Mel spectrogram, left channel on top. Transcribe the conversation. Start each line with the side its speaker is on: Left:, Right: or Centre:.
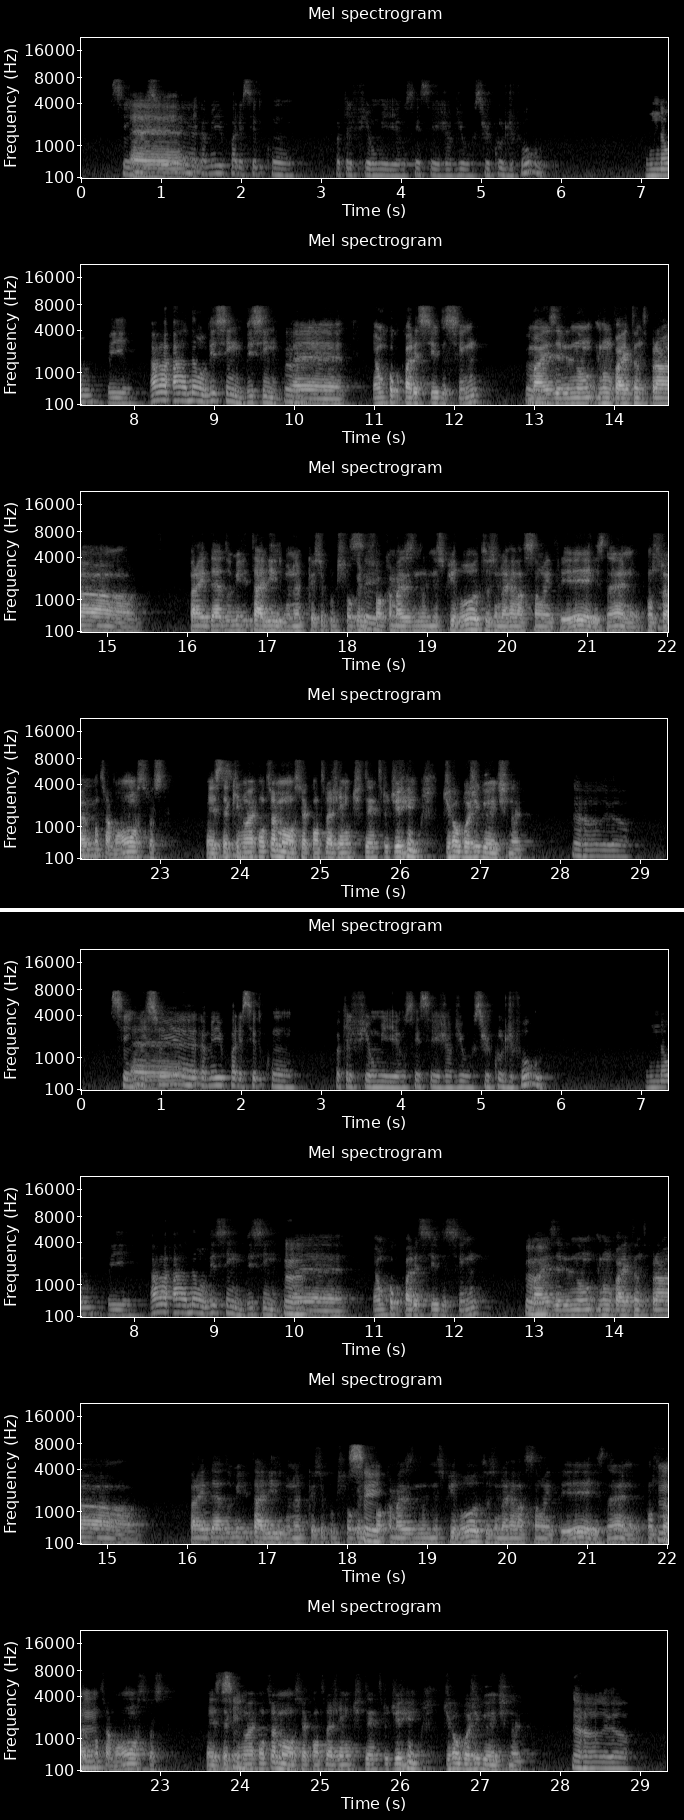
Right: Sim.
Left: É,
Right: Isso aí é, é meio parecido com com aquele filme, eu não sei se você já viu, Círculo de Fogo?
Left: não vi. Ah, ah, não, vi sim, vi sim.
Right: Aham.
Left: É, é um pouco parecido, sim,
Right: Aham.
Left: mas ele não, não vai tanto para para a ideia do militarismo, né? Porque o Círculo de Fogo
Right: Sei.
Left: ele foca mais no- nos pilotos e na relação entre eles, né? no- Contra,
Right: Uhum.
Left: contra monstros. Esse
Right: Sim.
Left: daqui não é contra monstro, é contra gente dentro de, <laughs> de robô gigante, né?
Right: Aham, legal.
